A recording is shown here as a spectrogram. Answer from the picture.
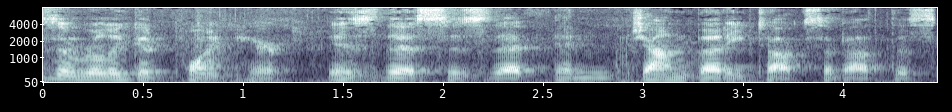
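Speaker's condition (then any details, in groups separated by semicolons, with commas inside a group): No condition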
